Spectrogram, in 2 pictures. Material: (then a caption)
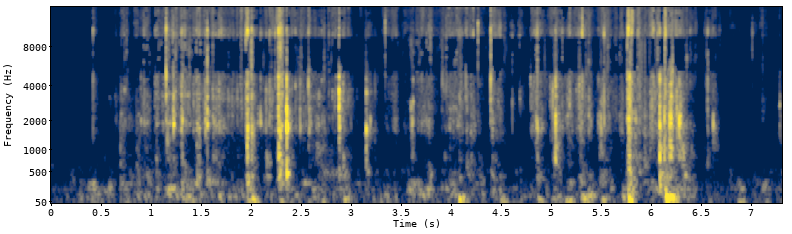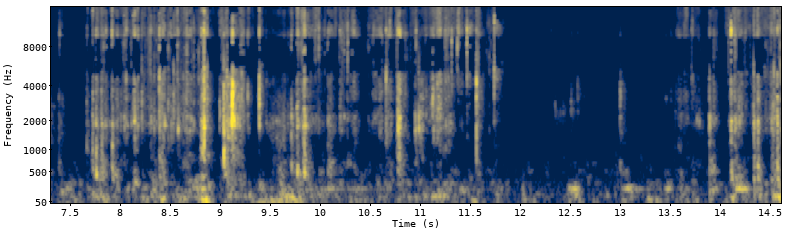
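Soap. A metal blade scrapes shavings off a solid, hand-sized, light-blue Imperial Leather bar of soap held in the hand. Dense, crisp, bright scratching and clicking comes in rapid bursts, each stroke ending almost instantly. The scraping pauses briefly near the end and then resumes.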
